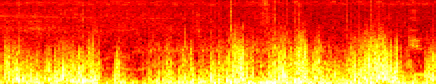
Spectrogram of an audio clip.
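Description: Wind buffeting the microphone: a loud, gusty rumble with no engine or motor tone in it, dipping briefly about a second in.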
